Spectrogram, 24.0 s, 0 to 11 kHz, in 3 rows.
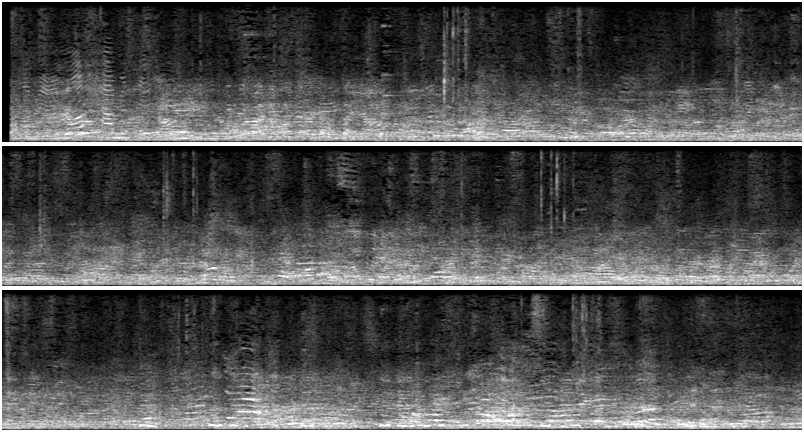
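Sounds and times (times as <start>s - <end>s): chatter of many diners: 0.1s - 24.0s.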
